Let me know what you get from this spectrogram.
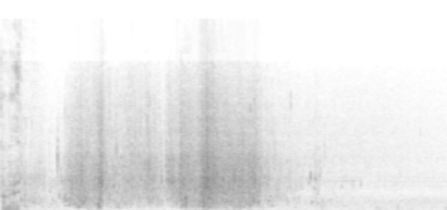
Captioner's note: water splashing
